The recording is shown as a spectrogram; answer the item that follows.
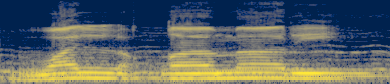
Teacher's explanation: والقمری، دیکھیے یہاں الف نہیں پڑھا جا رہا ہے، لام پڑھا جا رہا ہے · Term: حروف قمری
